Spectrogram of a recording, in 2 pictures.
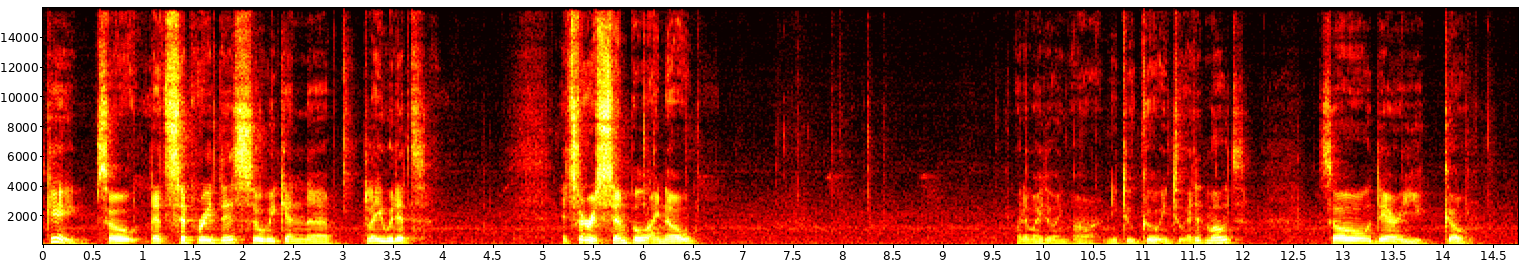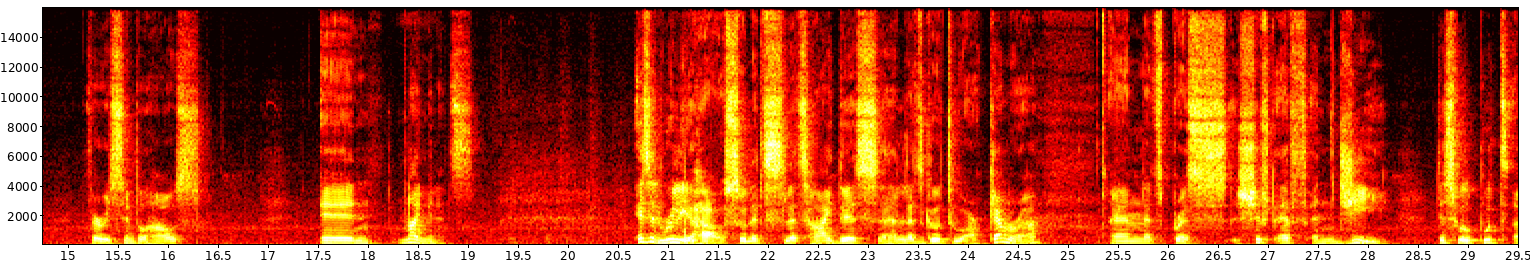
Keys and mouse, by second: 0.2 ctrl+n, 0.4 ctrl+n, 0.6 Tab, 1.6 Tab, 3.7 p, 5.5 KP_1, 8.1 g, 8.5 z, 10.0 g, 10.4 z, 11.6 Tab, 13.0 g, 16.5 a, 17.4 z, 18.5 z, 22.1-24.0 right drag, 24.1 h, 25.9 KP_0, 29.1 shift+f.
